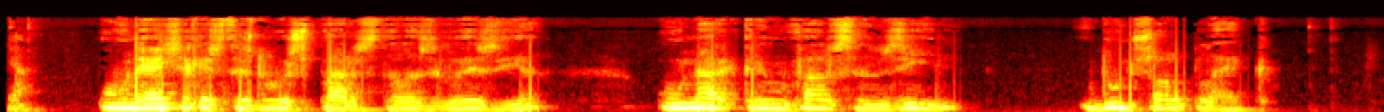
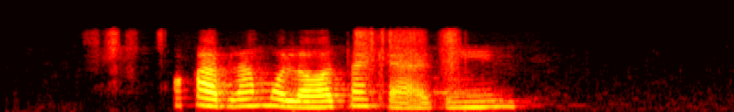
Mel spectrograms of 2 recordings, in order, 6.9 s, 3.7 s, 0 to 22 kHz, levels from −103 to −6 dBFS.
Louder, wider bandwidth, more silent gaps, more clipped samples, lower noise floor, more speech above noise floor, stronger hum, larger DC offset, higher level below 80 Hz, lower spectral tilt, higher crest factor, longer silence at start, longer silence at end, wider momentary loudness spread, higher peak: first, -17 LUFS vs -30 LUFS; first, 11.5 kHz vs 7.8 kHz; neither; neither; second, -68 dBFS vs -86 dBFS; second, 51 dB vs 56 dB; neither; neither; first, -42 dBFS vs -78 dBFS; about the same, -6 dB/octave vs -5 dB/octave; about the same, 18 dB vs 22 dB; second, 0.05 s vs 0.55 s; second, 0.6 s vs 1.1 s; about the same, 15 LU vs 16 LU; first, 0 dBFS vs -12 dBFS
